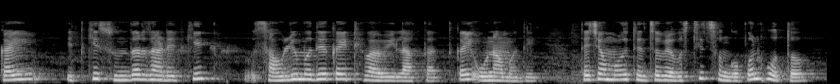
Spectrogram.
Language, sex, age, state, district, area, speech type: Marathi, female, 30-45, Maharashtra, Osmanabad, rural, spontaneous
